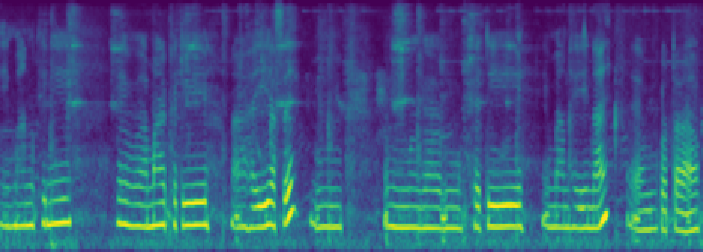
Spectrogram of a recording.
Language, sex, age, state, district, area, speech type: Assamese, female, 30-45, Assam, Dibrugarh, urban, spontaneous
